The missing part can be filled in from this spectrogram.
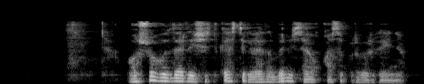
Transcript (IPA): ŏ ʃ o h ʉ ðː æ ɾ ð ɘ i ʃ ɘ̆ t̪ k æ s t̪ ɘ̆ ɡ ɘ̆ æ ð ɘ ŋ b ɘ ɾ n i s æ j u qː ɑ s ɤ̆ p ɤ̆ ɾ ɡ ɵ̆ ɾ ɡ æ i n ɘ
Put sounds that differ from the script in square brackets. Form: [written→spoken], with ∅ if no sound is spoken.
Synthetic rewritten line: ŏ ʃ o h ʉ ðː æ ɾ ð ɘ i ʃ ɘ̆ t̪ k æ s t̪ ɘ̆ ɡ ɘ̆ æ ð ɘ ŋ b ɘ ɾ n i s æ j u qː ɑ s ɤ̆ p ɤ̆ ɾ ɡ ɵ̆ ɾ ɡ æ i n ɘ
